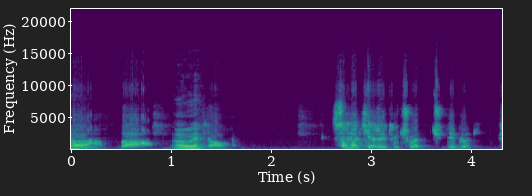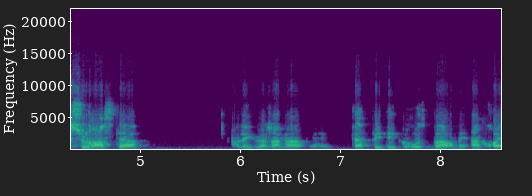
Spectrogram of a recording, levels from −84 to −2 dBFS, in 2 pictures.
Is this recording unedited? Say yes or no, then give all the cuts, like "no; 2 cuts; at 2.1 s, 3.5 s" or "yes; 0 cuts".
no; 1 cut; at 4.1 s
